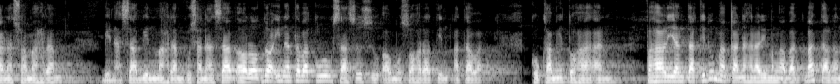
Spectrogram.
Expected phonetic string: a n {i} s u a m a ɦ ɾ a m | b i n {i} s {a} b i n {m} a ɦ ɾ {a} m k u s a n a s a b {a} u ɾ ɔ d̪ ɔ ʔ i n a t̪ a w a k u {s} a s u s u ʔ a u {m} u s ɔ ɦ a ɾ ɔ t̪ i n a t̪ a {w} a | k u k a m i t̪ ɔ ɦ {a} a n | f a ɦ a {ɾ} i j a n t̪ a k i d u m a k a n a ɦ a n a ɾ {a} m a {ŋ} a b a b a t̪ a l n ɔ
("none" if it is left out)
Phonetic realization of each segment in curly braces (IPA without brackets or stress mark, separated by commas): a, a, a, m, a, a, s, m, w, a, l, i, ŋ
